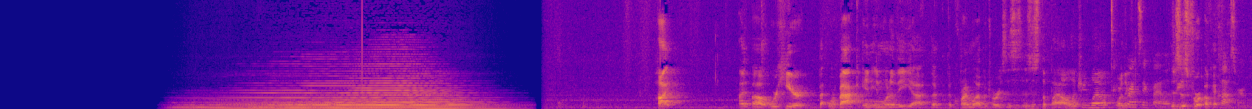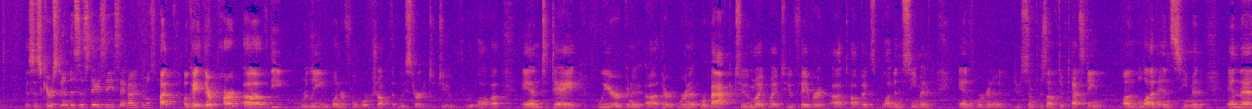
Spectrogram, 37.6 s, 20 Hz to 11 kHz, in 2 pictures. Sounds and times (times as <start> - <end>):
Foghorn: 2.5 - 7.9.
